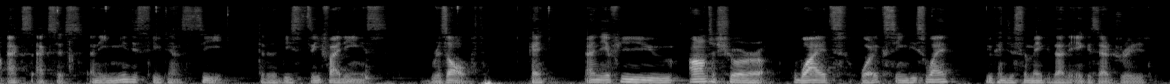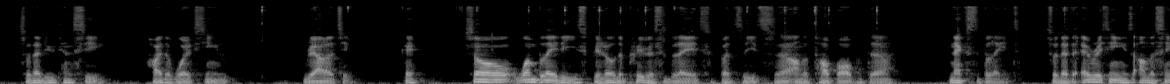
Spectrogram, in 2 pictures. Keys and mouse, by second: 1.2-1.6 middle drag, 2.1 d, 2.3 click, 3.2 d, 3.2 d, 4.8-5.5 middle drag, 9.0-14.4 drag, 15.4-16.5 middle drag, 16.7-18.3 typing, 17.1 click, 17.6 click, 18.0 click, 18.6-19.3 middle drag, 19.3-22.4 typing, 19.6 click, 20.0 click, 21.9 click.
